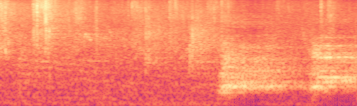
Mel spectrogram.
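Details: Chopper, a Belgian Malinois in training, lets out two sharp, tonal barks half a second apart after a quiet pause, with soft room noise between commands.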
